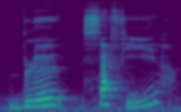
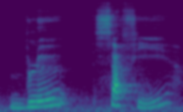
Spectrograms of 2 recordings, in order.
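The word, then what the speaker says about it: bleu saphir: Blue jun deep blue that's in English so I won't repeat blue safir blue safir blue aby blue abby blue zonar blue zonzar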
